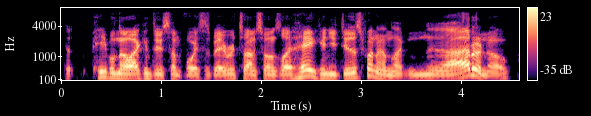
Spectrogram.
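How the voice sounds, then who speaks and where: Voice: mid-range voice, fast, fairly bright tone, no echo, lo-fi sound. A guest on a stream, chatting casually with jokey, exaggerated reactions. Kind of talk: casual chat.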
